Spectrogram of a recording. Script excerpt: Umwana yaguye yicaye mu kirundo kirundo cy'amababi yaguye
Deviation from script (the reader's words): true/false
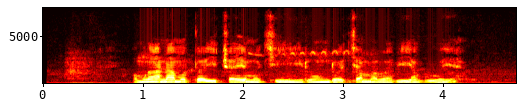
true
